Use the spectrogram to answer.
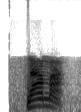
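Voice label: "nama", Indonesian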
